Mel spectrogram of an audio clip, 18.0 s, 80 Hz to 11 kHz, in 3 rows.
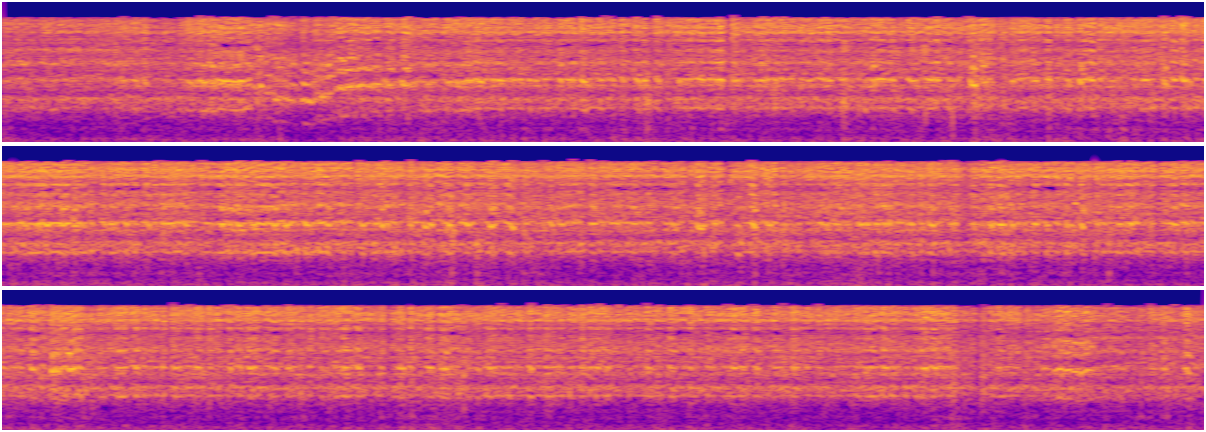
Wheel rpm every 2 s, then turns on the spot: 200, 210, 230, 230, 230, 230, 230, 230, 230.
none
